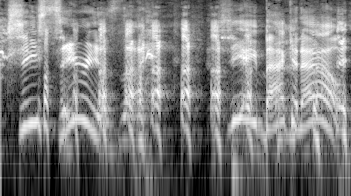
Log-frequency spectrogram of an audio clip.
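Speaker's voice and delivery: marveling that his bride is dead serious, laughing hard; laughing disbelief. Real, not acted. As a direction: laugh it out in amazement.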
